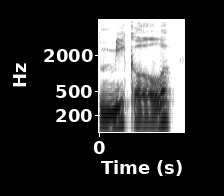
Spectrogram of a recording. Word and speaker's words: Meikle: I have a question now from Ross Meikle, rhymes with treacle, for Baby David.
